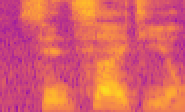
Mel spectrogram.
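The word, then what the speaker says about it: syncytial: called respiratory SN well s sensiti is what it's spelled s y ncy t i a l it's RSV respiratory sincitial virus and Barney Graham figured out how to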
